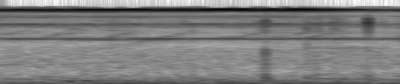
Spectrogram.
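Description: Steady, high-pitched drone of insects in the background, with two faint clicks near the end.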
